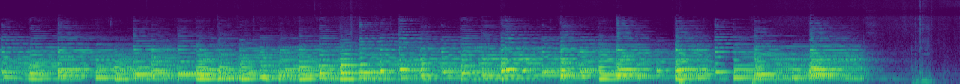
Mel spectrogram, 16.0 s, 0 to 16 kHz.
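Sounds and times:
grand piano chords and melody: 0.0 - 15.2.

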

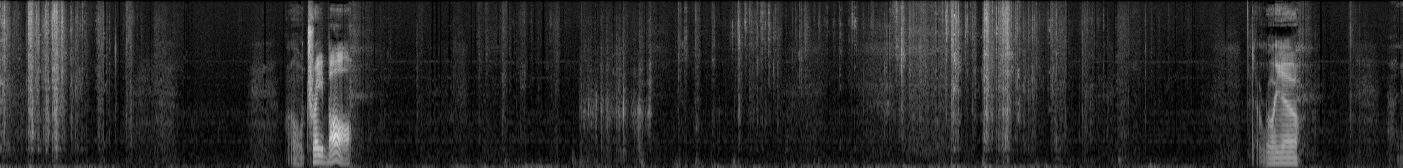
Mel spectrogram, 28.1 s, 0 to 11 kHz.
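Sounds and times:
foil wrapper tearing and crinkling: 0.0 - 2.7, 14.6 - 22.2.

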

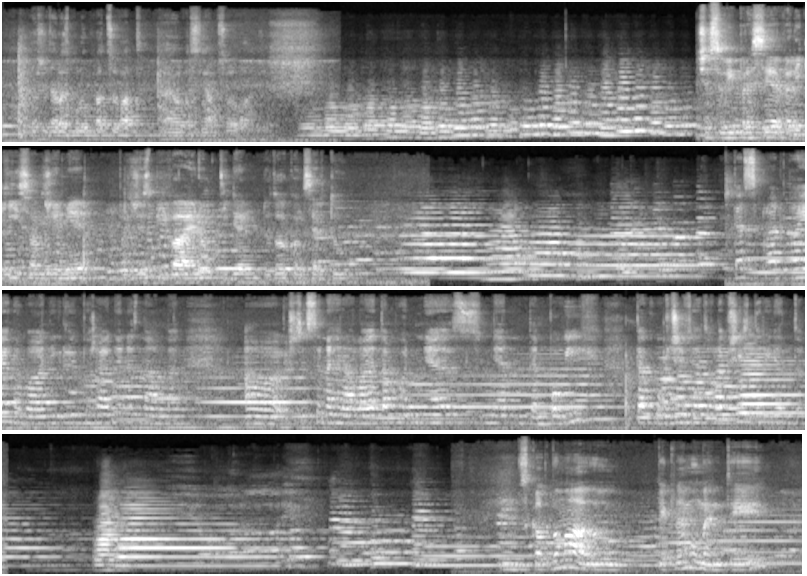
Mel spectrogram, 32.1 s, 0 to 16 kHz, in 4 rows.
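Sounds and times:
trombone and wind quintet playing: 0.0 - 32.0.

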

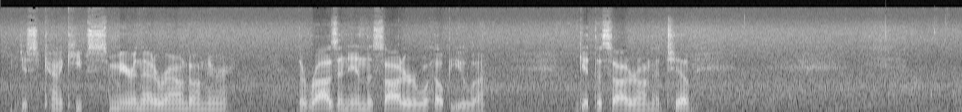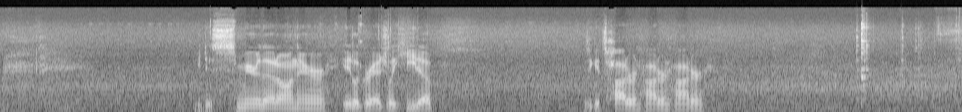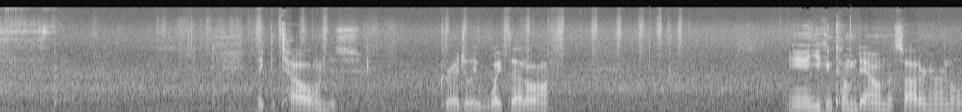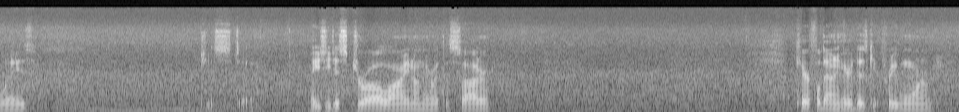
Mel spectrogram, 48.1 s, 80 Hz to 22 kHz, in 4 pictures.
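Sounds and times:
steady background hiss: 0.0 - 48.0.

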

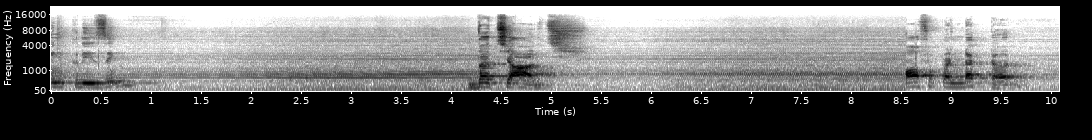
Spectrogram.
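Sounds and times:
mechanical hum with low buzz: 0.0 - 10.0.

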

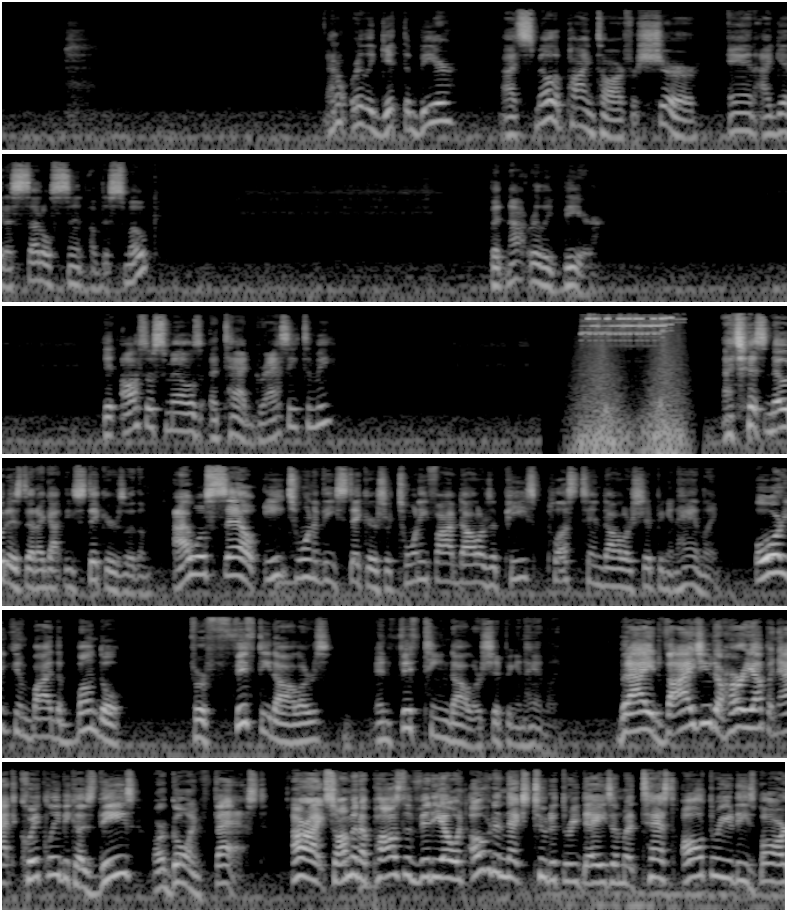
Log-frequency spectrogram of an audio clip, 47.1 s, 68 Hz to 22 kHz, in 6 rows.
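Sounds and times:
faint low hum: 0.0 - 47.0
whoosh transition effect: 21.4 - 22.6.

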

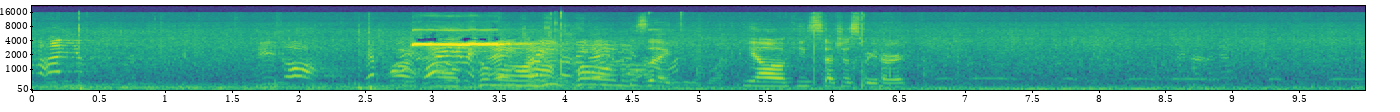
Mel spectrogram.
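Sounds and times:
people talking: 1.7 - 6.6
referee's whistle blast: 2.8 - 3.9.

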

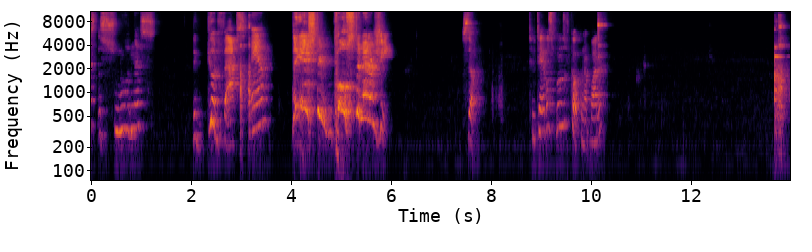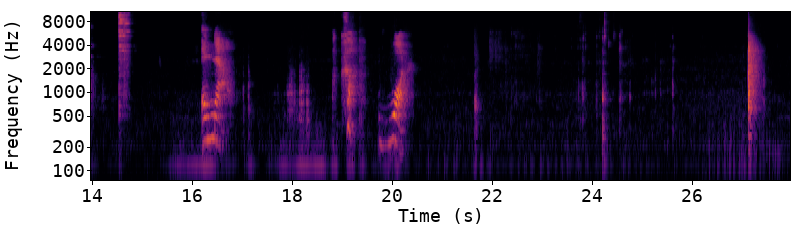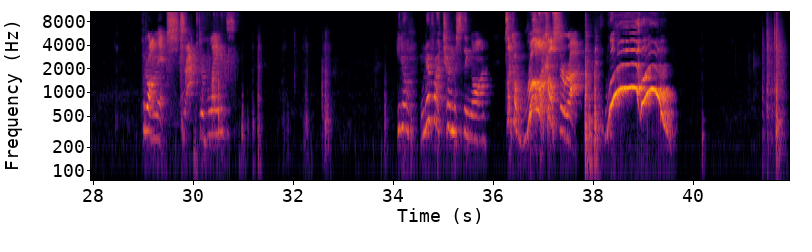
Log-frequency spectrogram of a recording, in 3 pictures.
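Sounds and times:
metal spoon clinking glass dish: 10.2 - 10.4.

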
